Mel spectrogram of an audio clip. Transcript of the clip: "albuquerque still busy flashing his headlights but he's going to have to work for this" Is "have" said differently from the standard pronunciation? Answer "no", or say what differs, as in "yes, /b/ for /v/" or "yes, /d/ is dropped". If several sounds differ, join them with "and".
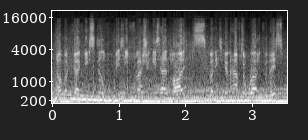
yes, /f/ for /v/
